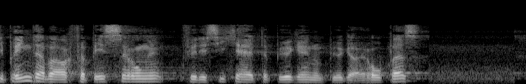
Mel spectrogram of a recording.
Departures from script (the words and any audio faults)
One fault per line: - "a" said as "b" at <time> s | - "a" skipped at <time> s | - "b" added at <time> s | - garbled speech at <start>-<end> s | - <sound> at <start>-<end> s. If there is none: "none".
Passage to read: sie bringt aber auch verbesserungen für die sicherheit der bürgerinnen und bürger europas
none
